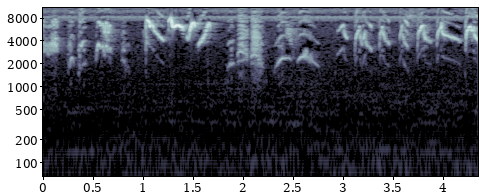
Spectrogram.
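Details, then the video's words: Isian alam song of an Oriental white-eye, palas Borneo variety: jumbled high chirps and buzzy notes, two lower rising whistles, then a quick regular series of sharp descending tweets. "SUARA PLECI PALAS BORNEO"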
